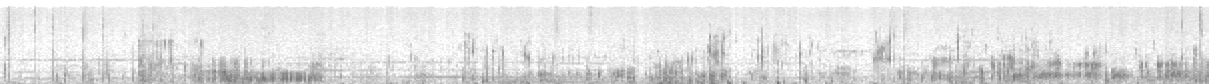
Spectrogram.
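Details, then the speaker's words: Postpartum woman's stomach gurgling while her body relaxes after childbirth: irregular gurgling, bubbling and squeaking abdominal noises from moving gas and fluid, ordinary active bowel sounds (borborygmi). "Your stomach can make whatever sound it needs. It is just your body that is in stress, settling down. Remembering it is all allowed to relax. Your stomach is going through a lot, relaxing from childbirth, so let it just happen naturally."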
